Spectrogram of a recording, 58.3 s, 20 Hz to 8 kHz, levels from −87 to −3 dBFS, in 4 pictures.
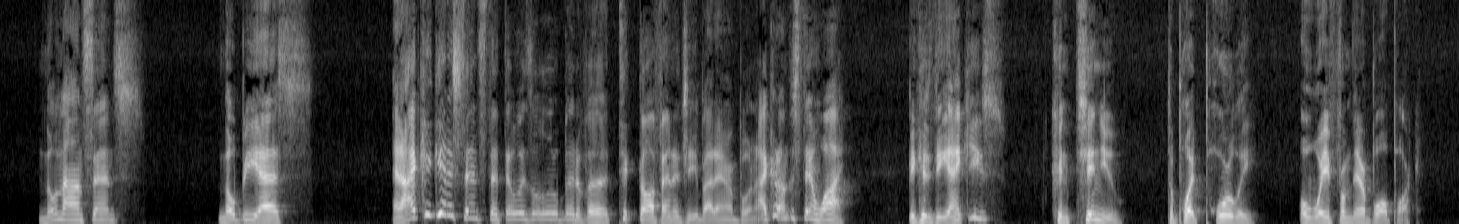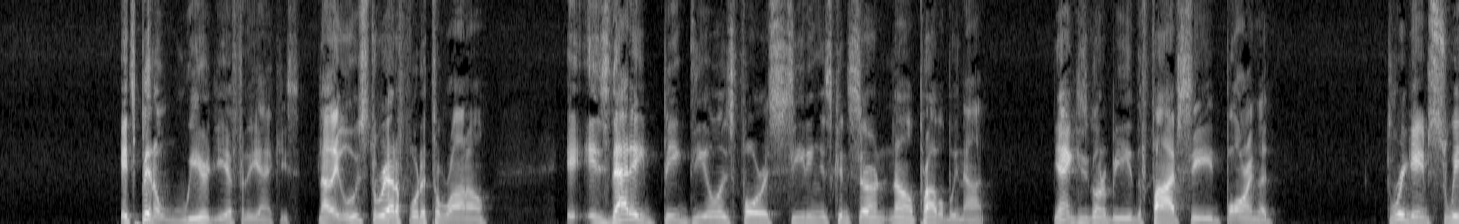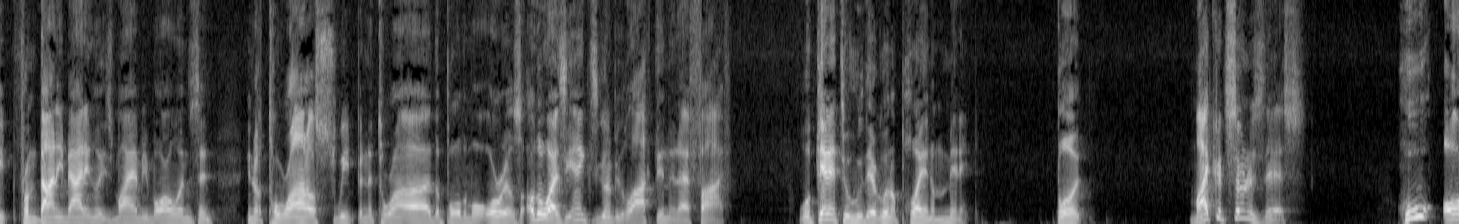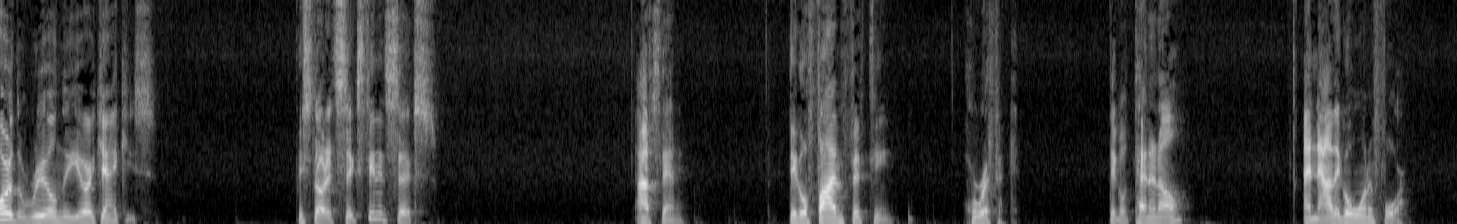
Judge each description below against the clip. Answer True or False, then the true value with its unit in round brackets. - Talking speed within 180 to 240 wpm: False (160 wpm)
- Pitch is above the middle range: False (155 Hz)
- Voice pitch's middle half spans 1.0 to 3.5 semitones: False (4.6 semitones)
